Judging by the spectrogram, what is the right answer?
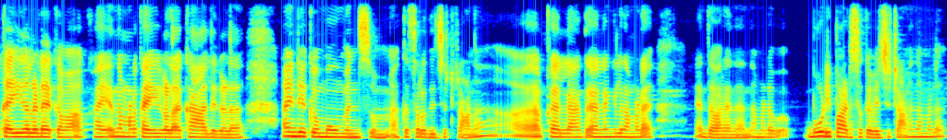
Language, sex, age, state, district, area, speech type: Malayalam, female, 30-45, Kerala, Idukki, rural, spontaneous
